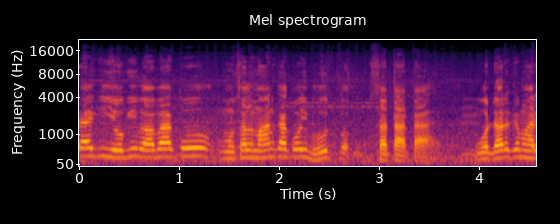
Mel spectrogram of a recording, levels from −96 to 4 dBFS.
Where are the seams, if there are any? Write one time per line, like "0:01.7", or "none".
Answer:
none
